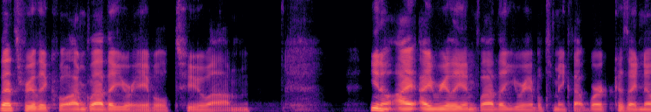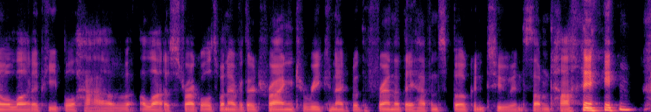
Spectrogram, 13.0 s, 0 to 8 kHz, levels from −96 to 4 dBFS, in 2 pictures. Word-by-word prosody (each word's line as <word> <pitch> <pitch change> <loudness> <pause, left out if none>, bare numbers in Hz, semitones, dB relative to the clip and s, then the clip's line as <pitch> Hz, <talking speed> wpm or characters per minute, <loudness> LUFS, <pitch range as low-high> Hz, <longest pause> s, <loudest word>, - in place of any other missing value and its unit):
That's 125 -1 +5
really 110 -2 +4
cool, 95 -2 -2
I'm 100 +2 +4
glad 100 -1 +6
that 100 - +4
you're 100 -1 -2
able - - -5
to, 95 0 -6
um - - -6 1.2
You 155 -3 +7
know, 120 -1 +5
I 120 +1 +7
I 115 - +4
really 115 -2 +4
am 105 0 -2
glad 100 -1 +2
that 100 -1 0
you 100 - -6
were 95 - -2
able 95 0 -6
to 100 - -14
make 95 +1 -7
that - - -3
work 95 0 -2
'cause 110 -2 -3
I 95 - +2
know 100 -1 +1
a - - +1
lot 100 +1 0
of 100 - -7
people 100 -1 -5
have 100 +1 -5 0.2
a 105 - -4
lot 100 -1 0
of 100 - -5
struggles 95 0 -3
whenever 95 -2 -2
they're 95 - -3
trying 100 0 0
to 100 - -11
reconnect 100 +1 -5
with 100 +2 -7
a - - -15
friend 95 -1 -1
that 100 - -3
they 100 - -1
haven't 105 -1 -6
spoken 100 +2 -4
to 95 -2 -7
in 95 - -9
some 100 -1 -3
time. 155 - +4
100 Hz, 245 wpm, -26 LUFS, 100-110 Hz, 1.2 s, You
